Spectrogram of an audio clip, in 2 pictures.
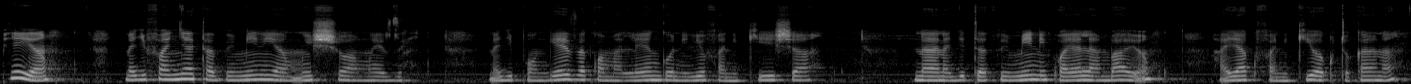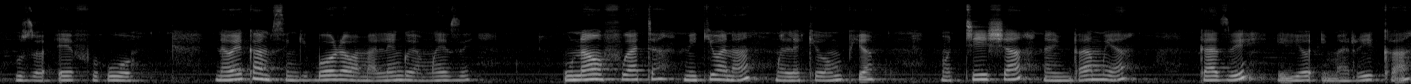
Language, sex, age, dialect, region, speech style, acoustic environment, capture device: Swahili, male, 25-34, Kenya - Mombasa, Kenya, happy, silence, desktop / Windows / Chrome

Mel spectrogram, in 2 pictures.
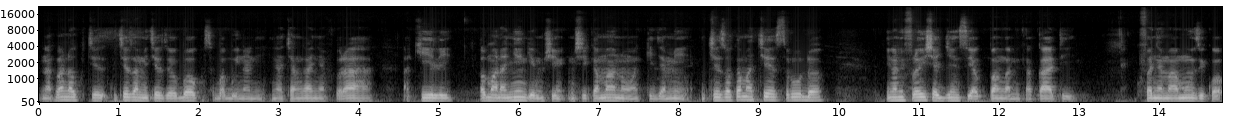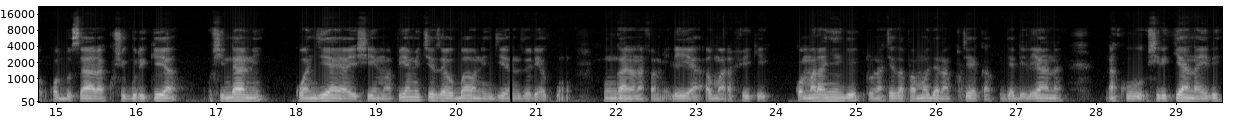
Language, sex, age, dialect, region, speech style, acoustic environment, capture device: Swahili, male, 25-34, Kenya - Nairobi Sheng-influenced, Kenya, happy; focused, music; silence, mobile / Linux / Chrome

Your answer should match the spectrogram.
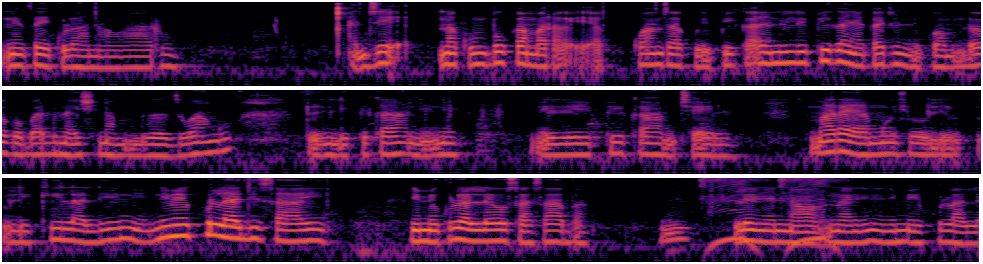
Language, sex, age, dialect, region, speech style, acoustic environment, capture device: Swahili, female, 25-34, Kenya - Nairobi Sheng-influenced, Kenya, happy, silence, mobile / Linux / Chrome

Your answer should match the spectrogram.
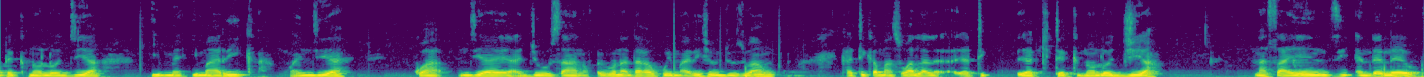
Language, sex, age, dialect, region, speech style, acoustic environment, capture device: Swahili, male, 18-24, Kenya - Mombasa, Kenya, focused; relaxed, people talking, mobile / Linux / Chrome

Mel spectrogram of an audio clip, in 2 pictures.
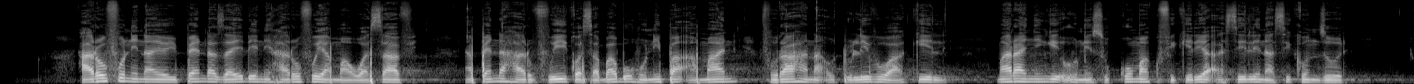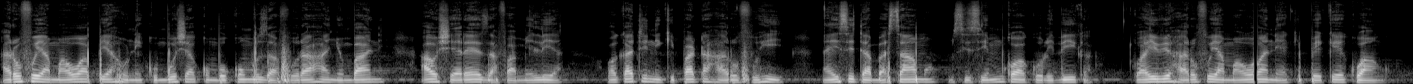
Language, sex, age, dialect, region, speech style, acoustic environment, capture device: Swahili, male, 18-24, Kenya - Nairobi Sheng-influenced, Kenya, focused, people talking; music; nature; silence; traffic; construction; appliances, mobile / Linux / Chrome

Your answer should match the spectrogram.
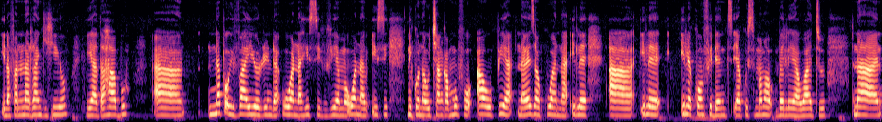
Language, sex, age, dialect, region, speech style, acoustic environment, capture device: Swahili, female, 18-24, Kenya - Nairobi Sheng-influenced, Kenya, happy, nature, desktop / Linux / Chrome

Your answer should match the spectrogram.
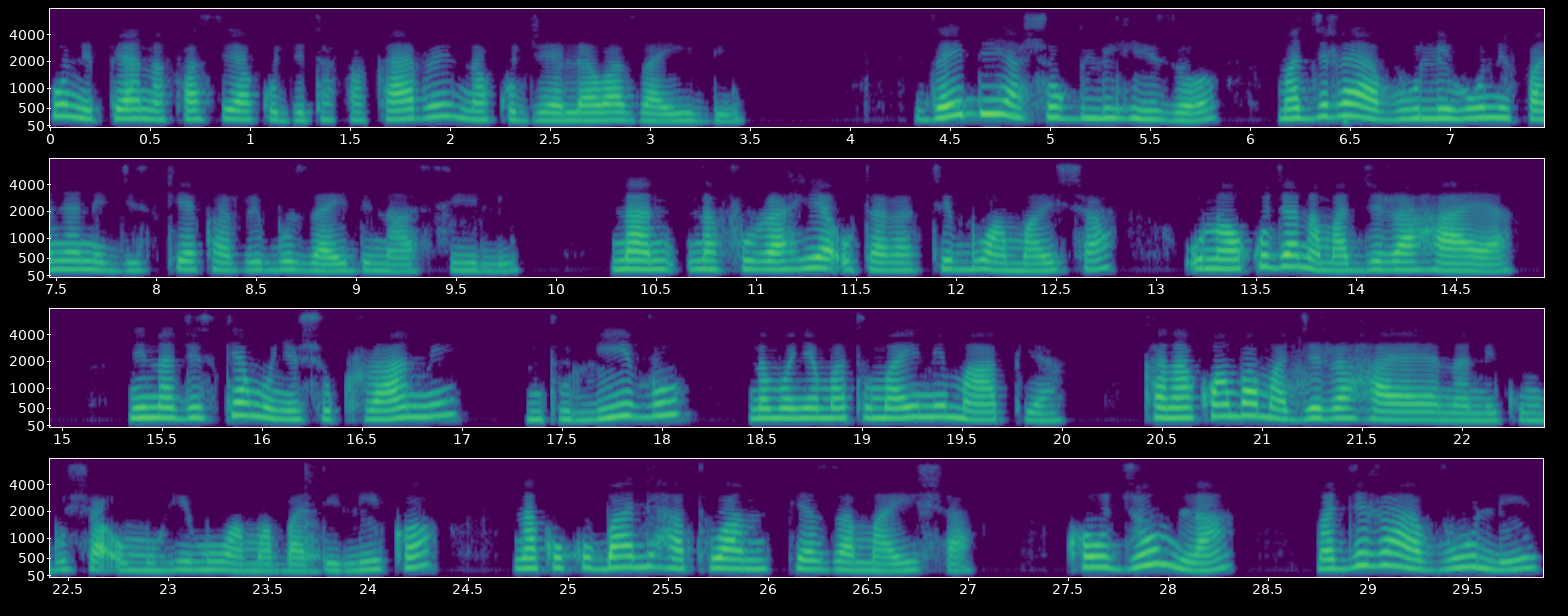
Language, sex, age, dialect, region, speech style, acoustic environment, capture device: Swahili, female, 18-24, Kenya - Mombasa, Kenya, focused, nature, desktop / Windows / Edge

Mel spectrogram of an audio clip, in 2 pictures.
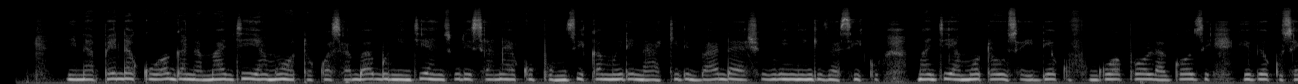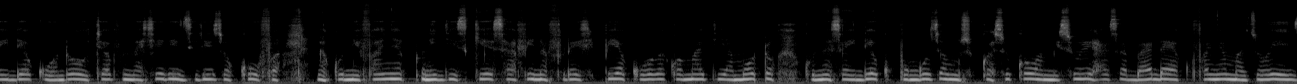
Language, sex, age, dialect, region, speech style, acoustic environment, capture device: Swahili, female, 25-34, Kenya - Mombasa, Kenya, happy, silence, mobile / Linux / Chrome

